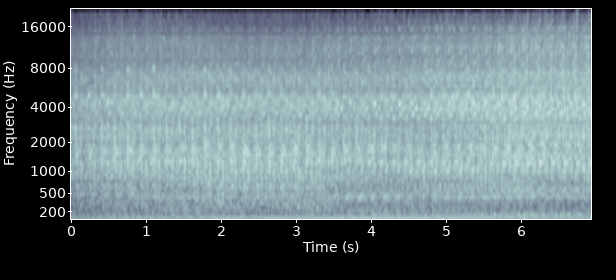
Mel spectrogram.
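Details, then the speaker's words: Ford Excursion with 7.3 Powerstroke diesel, ~500 hp build (Full Force hybrid injectors, dual fuel pumps, KC turbo, S&B intake), freshly reassembled, on a Jelly Built tune: deep, even idle with steady low drone, no knocks or misses, "purring like a kitten"; normal idle. "Purring like a kitten. Well, Sounds good."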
